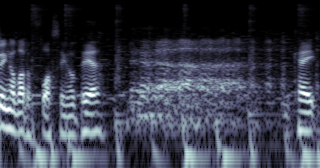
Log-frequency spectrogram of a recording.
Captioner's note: laughter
